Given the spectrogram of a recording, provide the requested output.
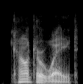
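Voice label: "counterweight", American English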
